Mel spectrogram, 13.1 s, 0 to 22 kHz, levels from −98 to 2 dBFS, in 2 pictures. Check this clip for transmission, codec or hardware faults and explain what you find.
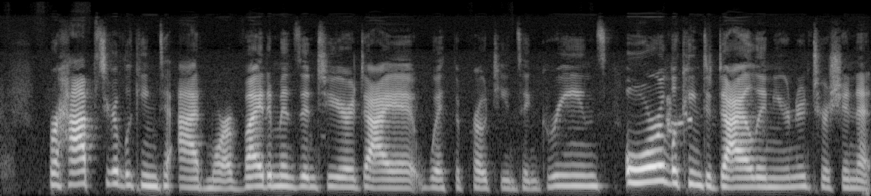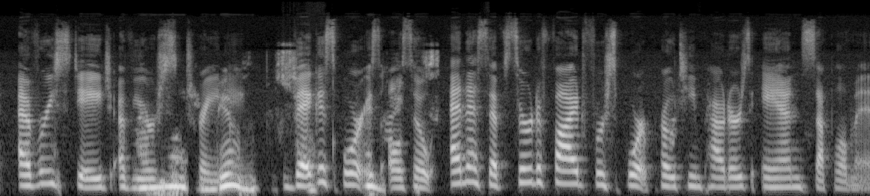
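You've got three echo-canceller problems in this speech clip, all pointing to a speakerphone on one side of the call.

Echo leak shows up briefly at 4.99 to 5.05 s, 9.44 to 9.54 s and 11.56 to 11.63 s. Each time, a faint copy of the voice comes back about 294 ms late, roughly 20 to 25 dB down. That's likely loudspeaker pickup the canceller didn't fully remove.

Speech suppressed in double talk hits at 6.43 to 6.52 s, 7.46 to 8.05 s, 8.34 to 8.84 s and 9.01 to 10.02 s. The voice dips and chops, getting deeper each time, from around 15 dB to as much as 35 dB. The likely cause is the canceller mistaking the talker for echo while both sides were speaking.

The background is gated by the echo canceller at 10.3 to 10.4 s. The room sound drops by about 11 dB for roughly a tenth of a second, then comes back. That happens when the canceller clamps the microphone hard while the loudspeaker is playing and then releases it.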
